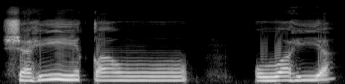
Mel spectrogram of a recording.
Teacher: تنوین کے بعد واو ہے حروف غیر معلوم میں سے، تو یہاں پہ ادغام ہوگا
